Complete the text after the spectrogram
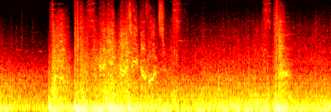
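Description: A tank gun fires with a loud boom.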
